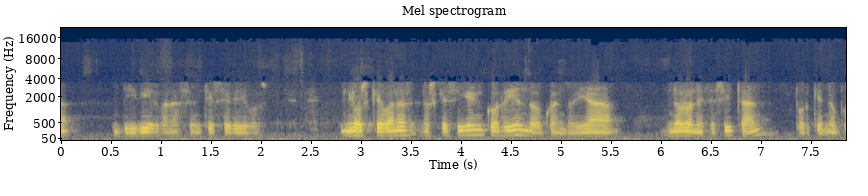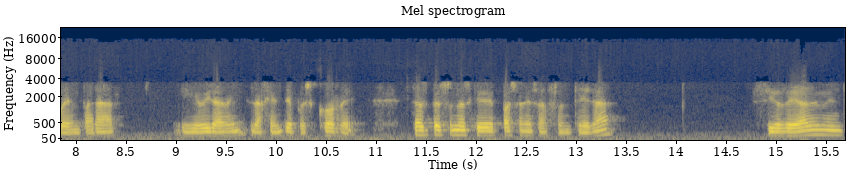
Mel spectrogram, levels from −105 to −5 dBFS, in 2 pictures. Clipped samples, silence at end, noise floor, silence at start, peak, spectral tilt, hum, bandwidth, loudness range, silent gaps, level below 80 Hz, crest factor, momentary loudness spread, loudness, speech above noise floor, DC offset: under 0.1%; 0 s; -50 dBFS; 0 s; -6 dBFS; -7.5 dB/octave; none; 13.5 kHz; 2 LU; none; -52 dBFS; 16 dB; 12 LU; -21 LUFS; 30 dB; under 0.1%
